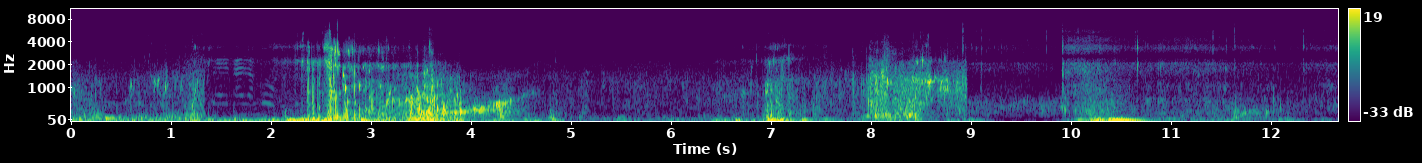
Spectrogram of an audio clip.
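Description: Sea water sloshing and splashing around an action camera at the water's surface, in uneven bursts with louder spells every few seconds.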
